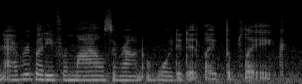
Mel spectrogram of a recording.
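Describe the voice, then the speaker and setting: A soft-spoken woman at a fairly quick pace over noticeable background noise. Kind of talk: ASMR spooky story reading.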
